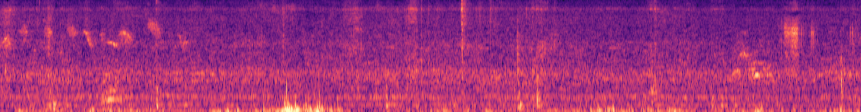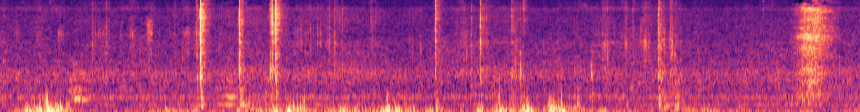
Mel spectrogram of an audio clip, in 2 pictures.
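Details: Packaged honey bees being installed, the queen checked beside a fresh jar of syrup. Deep, steady buzzing drone throughout, with repeated thumps and clicks from handling the box.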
